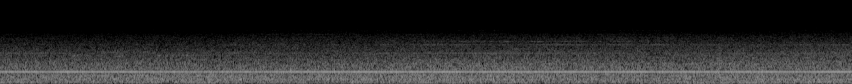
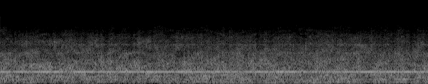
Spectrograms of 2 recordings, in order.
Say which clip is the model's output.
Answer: second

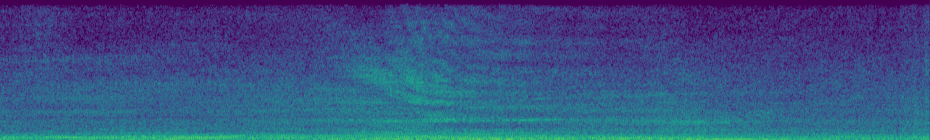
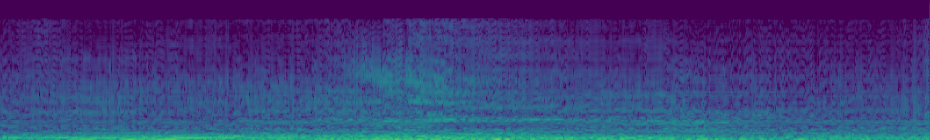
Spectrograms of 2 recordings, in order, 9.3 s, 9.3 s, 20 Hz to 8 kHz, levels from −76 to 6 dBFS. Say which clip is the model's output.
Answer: second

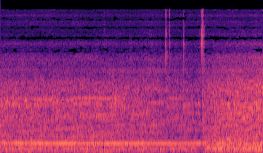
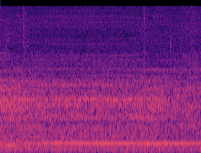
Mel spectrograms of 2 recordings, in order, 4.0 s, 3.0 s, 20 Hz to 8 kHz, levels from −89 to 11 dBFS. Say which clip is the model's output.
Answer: first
